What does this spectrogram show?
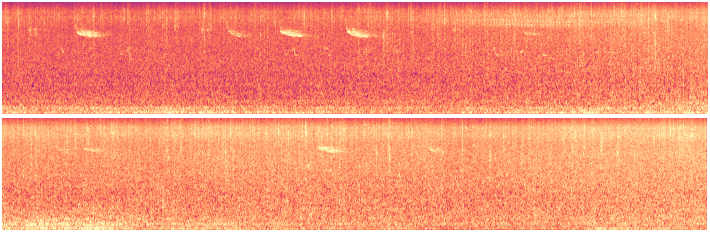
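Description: Steady rain falling, an even hiss that grows louder over the first dozen seconds or so. A few short high chirps sound near the start and again about twenty seconds in.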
